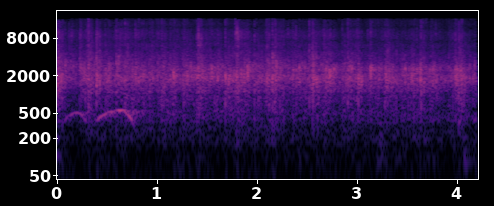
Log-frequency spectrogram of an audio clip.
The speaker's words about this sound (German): Lass uns ihn mit einem herzlichen Applaus begrüßen.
